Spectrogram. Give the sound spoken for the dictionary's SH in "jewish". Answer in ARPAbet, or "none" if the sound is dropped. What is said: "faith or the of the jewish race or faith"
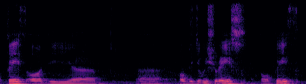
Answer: SH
